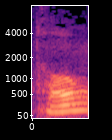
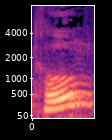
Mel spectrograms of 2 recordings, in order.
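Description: First: The word has a low, heavy tone. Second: The word has a high rising tone. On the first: The word marks a position, not an action. The speaker calls it wrong. "chứ không phải đọc thượng được" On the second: The word is a verb meaning to offer up. The speaker calls it right. "cho nên đọc chữ thướng"

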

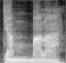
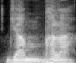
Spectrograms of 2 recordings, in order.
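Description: First: The first consonant is a voiceless c sound. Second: The first consonant is a voiced j sound. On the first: The speaker calls it wrong. "Jambala là thành chữ C rồi, Jambala là không đúng" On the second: The speaker calls it right. "Chữ J này chúng ta đọc là J"

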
